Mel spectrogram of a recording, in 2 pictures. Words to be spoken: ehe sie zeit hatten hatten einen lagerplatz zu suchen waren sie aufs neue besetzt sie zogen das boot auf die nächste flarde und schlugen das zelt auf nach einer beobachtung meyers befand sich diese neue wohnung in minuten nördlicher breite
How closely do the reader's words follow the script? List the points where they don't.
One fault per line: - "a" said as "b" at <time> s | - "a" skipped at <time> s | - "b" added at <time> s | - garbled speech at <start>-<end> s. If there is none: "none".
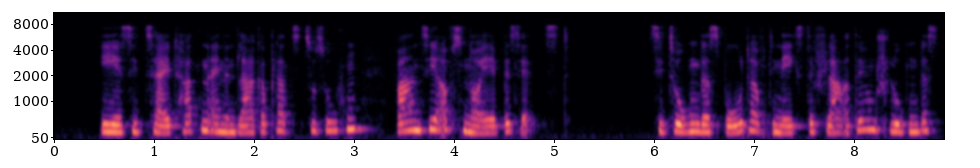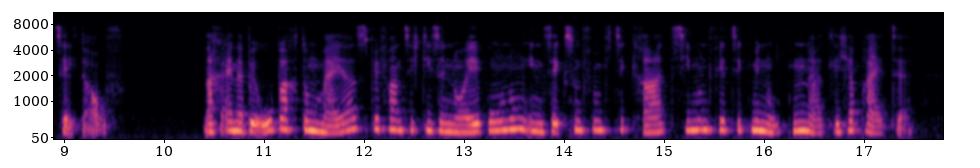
- "hatten" skipped at 1.5 s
